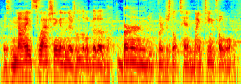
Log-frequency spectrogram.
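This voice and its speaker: A man running a tabletop game as game master, calling out hits and damage in a relaxed, matter-of-fact way. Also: sits low, a little fast, over music.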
